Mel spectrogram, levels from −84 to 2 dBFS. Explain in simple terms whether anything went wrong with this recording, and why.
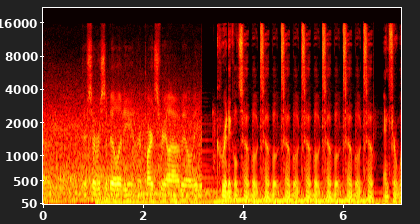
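From 4.39 s to 6.61 s the sound gets stuck in a broken-record loop: the same 0.41 s piece plays five times back to back, and whatever should have followed is lost. The likely cause is a player or stream that stalled and kept resending its last fragment. Unlike an echo, the repeats are exact copies that don't fade.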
